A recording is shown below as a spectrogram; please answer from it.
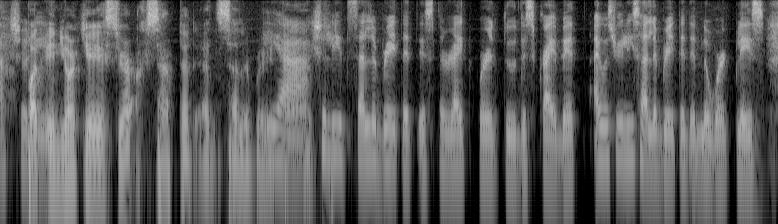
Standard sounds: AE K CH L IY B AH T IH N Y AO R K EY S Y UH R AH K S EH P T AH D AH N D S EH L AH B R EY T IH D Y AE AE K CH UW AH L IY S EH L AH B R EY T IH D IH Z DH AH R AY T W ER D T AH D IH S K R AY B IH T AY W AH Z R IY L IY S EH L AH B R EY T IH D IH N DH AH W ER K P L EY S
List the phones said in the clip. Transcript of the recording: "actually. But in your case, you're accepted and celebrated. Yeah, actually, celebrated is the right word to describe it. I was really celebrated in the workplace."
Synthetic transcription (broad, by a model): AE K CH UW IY B AH T IH N Y AO R K EY S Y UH R AH K S EH P T AH D AH N D S EH L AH B R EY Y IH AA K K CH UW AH L IY S EH L AH B R EY T IH D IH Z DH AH R AY T W ER D T AH D IH S K R AY B IH T AY W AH S R IY L IY S EH L AH B R EY T IH D IH N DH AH W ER K P L EY S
